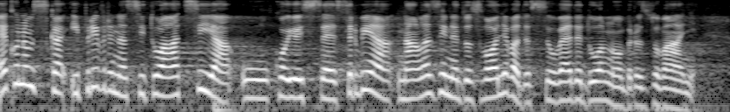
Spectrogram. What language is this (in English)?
Serbian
